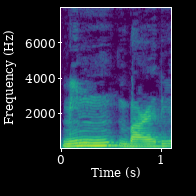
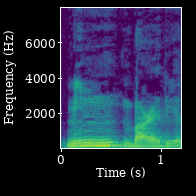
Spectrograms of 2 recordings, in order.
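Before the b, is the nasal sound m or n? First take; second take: n; n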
